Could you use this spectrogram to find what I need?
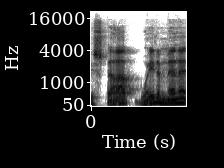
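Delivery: plain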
